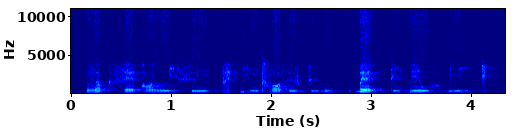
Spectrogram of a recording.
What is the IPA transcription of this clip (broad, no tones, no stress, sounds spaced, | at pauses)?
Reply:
ð ʌ k θ ɛ ɡ ɔ lː i̤ θ y n pː ɛ̤ ʔ ɓ i̤ n dʱ ɔ θ y v k y w | ɓ ɛ tː i ɓ e w ɔ̤ b n i k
